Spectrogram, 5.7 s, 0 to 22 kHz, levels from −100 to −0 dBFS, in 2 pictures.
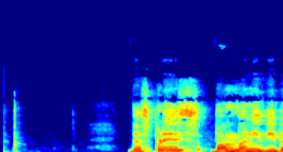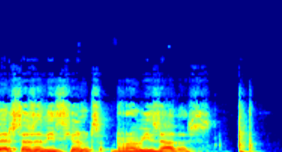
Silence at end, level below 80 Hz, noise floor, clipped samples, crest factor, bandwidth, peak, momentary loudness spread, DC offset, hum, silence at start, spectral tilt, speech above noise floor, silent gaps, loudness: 0.3 s; -52 dBFS; -79 dBFS; under 0.1%; 14 dB; 9.8 kHz; -6 dBFS; 15 LU; under 0.1%; none; 1.3 s; -5.5 dB/octave; 60 dB; none; -19 LUFS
